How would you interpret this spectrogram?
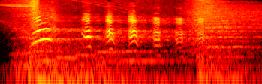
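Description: A witch's cackle played as the cue sound for a listener call-in contest: a high, witchy burst of rapid staccato laughter, rising then breaking into a string of sharp, evenly spaced cackles that trail off, loud with no talking.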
